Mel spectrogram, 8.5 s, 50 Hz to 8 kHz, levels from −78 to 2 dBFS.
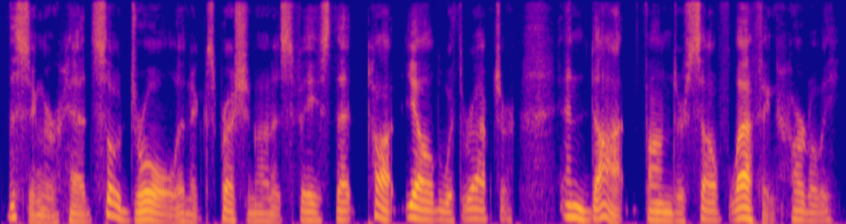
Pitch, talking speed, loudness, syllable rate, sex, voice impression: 115 Hz, 150 wpm, -19 LUFS, 4.1 syllables/s, male, very masculine, very adult-like, middle-aged, thick, slightly tensed, powerful, bright, slightly soft, clear, fluent, cool, very intellectual, slightly refreshing, very sincere, very calm, mature, very friendly, very reassuring, slightly unique, elegant, slightly sweet, slightly lively, kind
